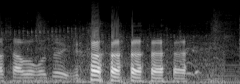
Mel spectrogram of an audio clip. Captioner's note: laughs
